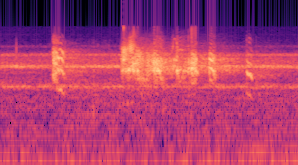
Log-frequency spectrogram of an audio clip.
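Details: Baby monkey Jayden crying angrily and shaking his body as his mother stops him from milk: short harsh, rising-falling wails in bursts, a longer run of cries in the middle, over steady high droning tones.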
